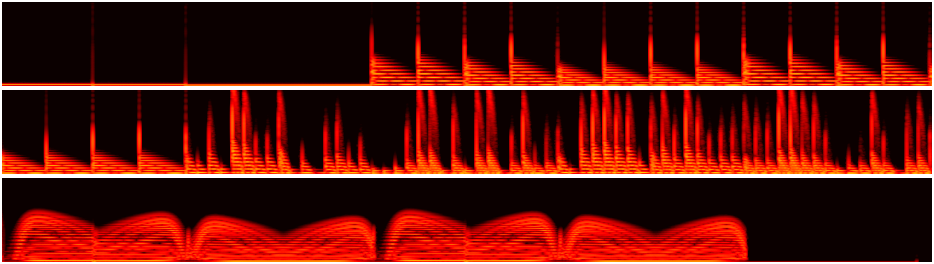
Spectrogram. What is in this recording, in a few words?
Turbo on Sine Wave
